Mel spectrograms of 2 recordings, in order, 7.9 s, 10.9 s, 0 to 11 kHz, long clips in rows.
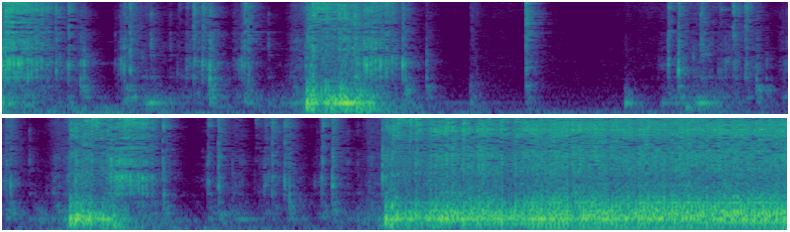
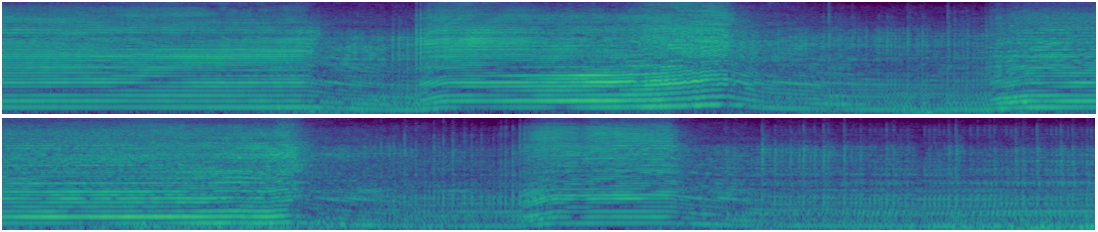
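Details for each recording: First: New Rovan 36cc double-ring two-stroke Baja engine on a test stand for run-in, with a box exhaust and no air filter yet: pull-start bursts and coughs, then it catches into a steady high buzz. Starts easily. Normal start and run. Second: Rovan 2-stroke in a King Motor Baja 5B with a Fury 23 pipe, somewhat warmed up: three rev bursts whose pitch climbs lazily before screaming, then drops back to idle. Throttle response off the line is sluggish, not the instant pull expected.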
